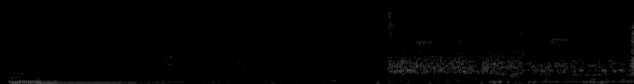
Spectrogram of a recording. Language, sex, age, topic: Kinyarwanda, male, 25-35, education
